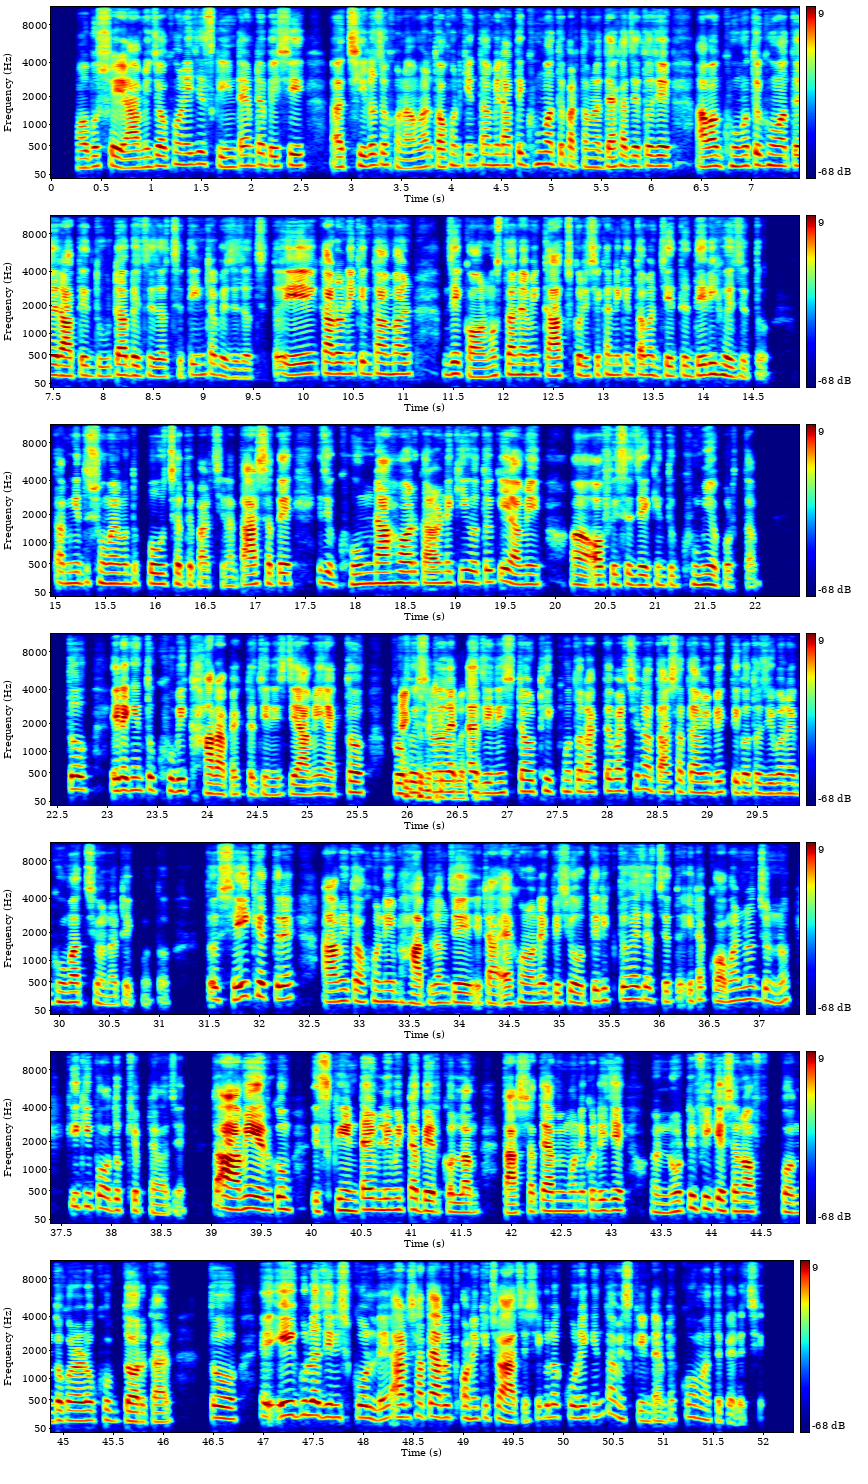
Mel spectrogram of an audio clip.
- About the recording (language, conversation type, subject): Bengali, podcast, স্ক্রিন টাইম কমাতে আপনি কী করেন?
- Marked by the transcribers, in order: none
